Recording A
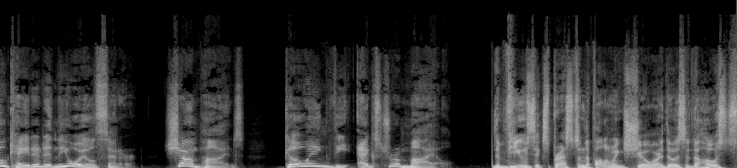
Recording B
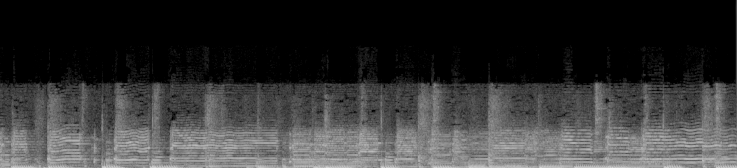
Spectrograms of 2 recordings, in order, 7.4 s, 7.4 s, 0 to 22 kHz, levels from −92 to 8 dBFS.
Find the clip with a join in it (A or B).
A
